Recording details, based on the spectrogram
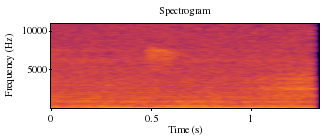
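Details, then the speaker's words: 2013 Kia Forte Koup, 150,000 miles, cold engine idling at about 1000 rpm, in reverse with wheels blocked; heavy deep droning rumble that smooths out in neutral: vibration in gear at idle, cause not yet pinned down. "and I don't know if you can hear that but we get the god-awful um I don't know readily vibration"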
